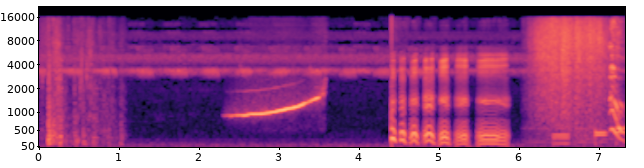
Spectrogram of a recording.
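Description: Added sound effects over a steady high insect-like chirring: one rising whistle about two seconds in, then a quick run of warbling calls and a short hiss near the end.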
